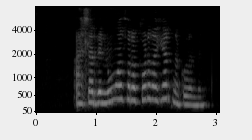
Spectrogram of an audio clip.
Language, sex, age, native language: Icelandic, female, 11, Icelandic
